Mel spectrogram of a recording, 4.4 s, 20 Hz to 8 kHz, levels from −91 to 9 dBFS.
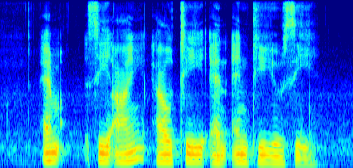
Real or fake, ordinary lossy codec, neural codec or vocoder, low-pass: real; none; none; none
